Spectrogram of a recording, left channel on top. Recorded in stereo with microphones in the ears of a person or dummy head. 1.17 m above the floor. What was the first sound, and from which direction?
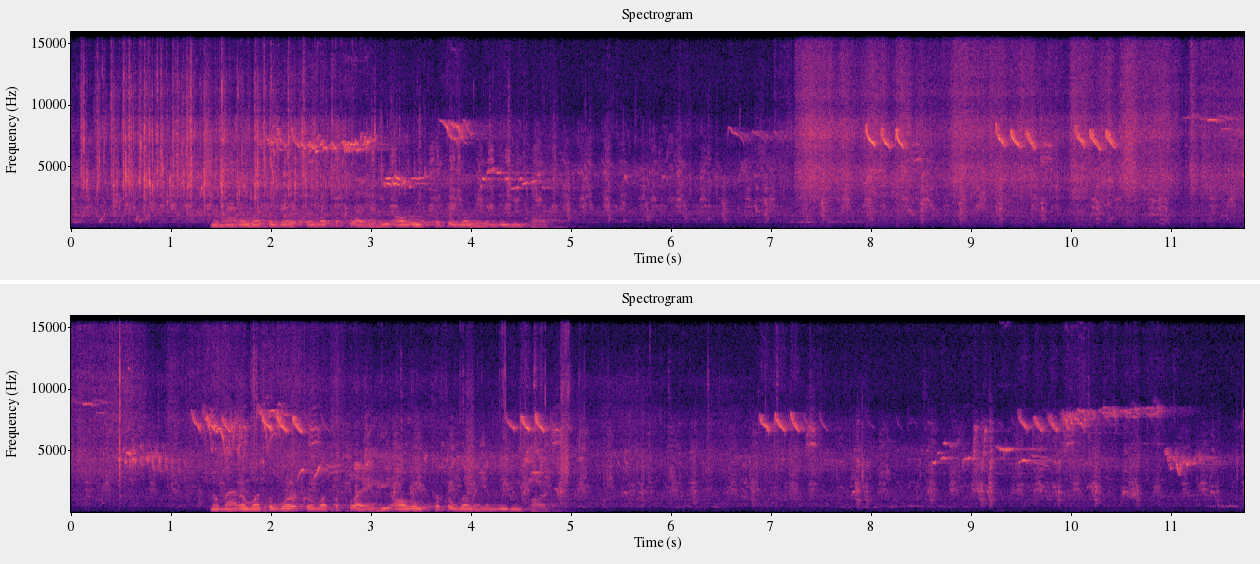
A man speaking, 55° right (ahead or behind).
